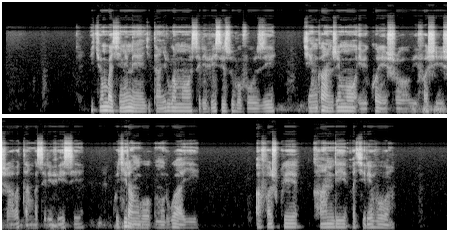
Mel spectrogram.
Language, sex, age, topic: Kinyarwanda, male, 25-35, health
